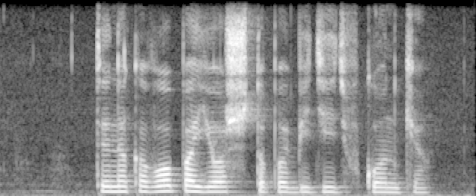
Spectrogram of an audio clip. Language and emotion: Russian, neutral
